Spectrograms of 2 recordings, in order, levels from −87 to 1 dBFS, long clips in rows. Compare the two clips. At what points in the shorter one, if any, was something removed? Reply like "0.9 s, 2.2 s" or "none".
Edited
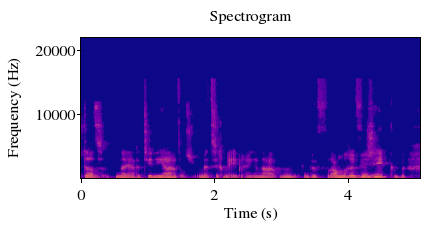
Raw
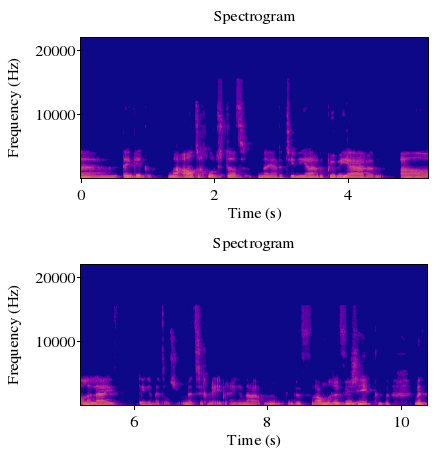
1.4 s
